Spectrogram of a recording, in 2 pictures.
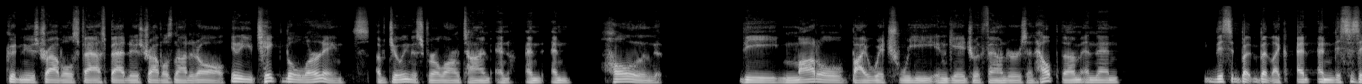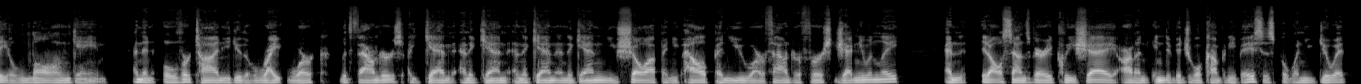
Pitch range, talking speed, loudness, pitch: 90-105 Hz, 215 wpm, -20 LUFS, 95 Hz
